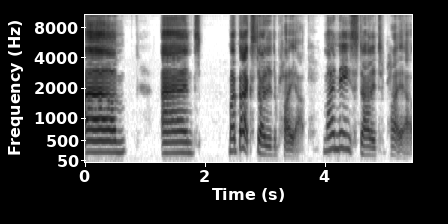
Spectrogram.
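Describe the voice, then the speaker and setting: With an Australian accent, a woman speaks at a fairly high pitch with lively intonation on a very clean recording with a silent background. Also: dry, close sound with no echo. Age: 60s. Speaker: podcaster. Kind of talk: personal reflection. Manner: halting.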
